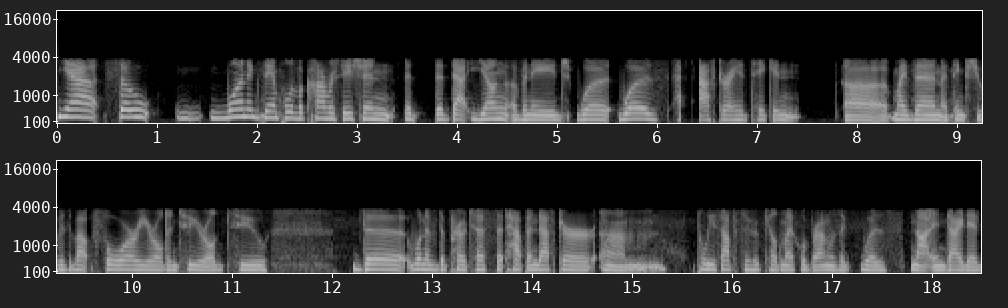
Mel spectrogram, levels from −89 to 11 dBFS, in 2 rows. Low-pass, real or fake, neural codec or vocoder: 3.6 kHz; real; none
